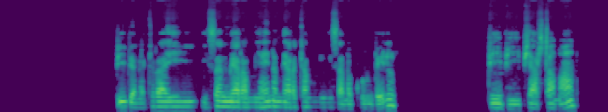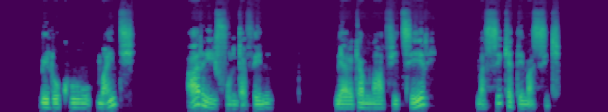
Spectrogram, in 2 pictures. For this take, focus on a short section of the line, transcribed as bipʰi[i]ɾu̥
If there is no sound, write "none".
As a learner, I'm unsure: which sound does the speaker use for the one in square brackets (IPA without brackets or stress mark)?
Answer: a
